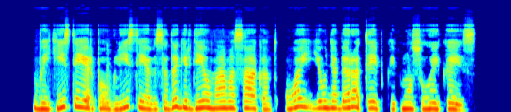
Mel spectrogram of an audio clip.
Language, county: Lithuanian, Vilnius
